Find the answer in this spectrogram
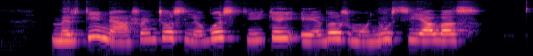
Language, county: Lithuanian, Tauragė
